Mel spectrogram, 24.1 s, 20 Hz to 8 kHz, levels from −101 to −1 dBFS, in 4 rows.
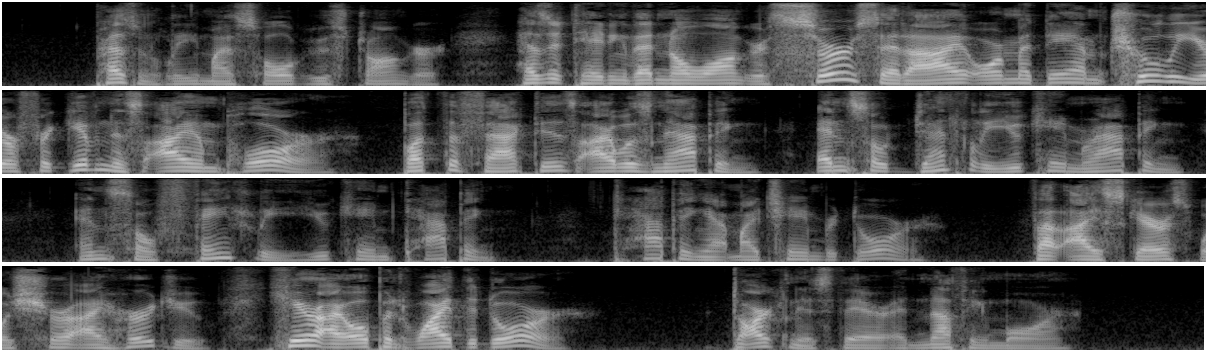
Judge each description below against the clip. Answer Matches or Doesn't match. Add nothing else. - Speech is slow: Doesn't match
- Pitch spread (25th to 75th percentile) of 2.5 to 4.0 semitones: Doesn't match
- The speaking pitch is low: Matches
